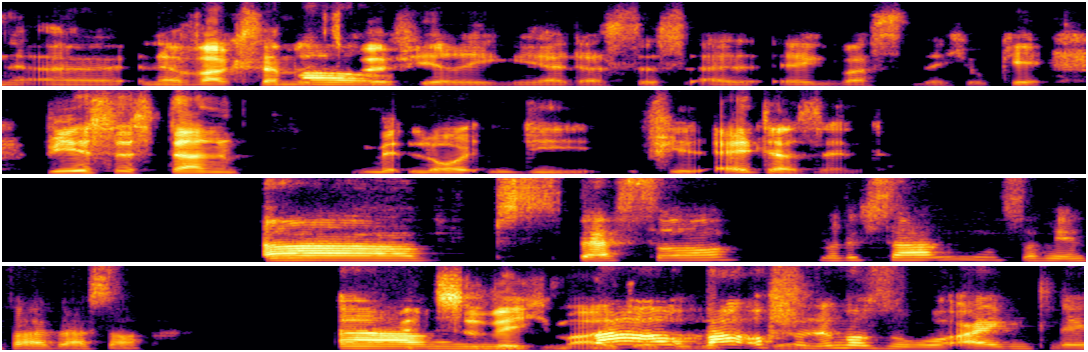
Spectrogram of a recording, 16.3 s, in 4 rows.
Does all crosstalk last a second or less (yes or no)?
no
